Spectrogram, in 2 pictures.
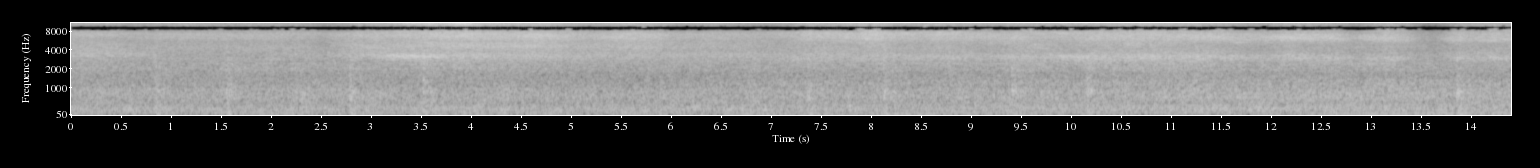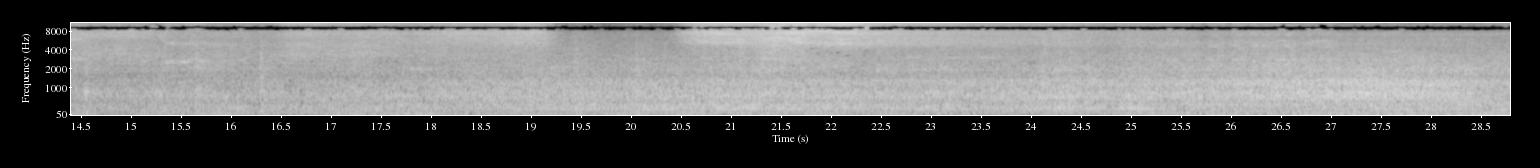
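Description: High Speed Train (InterCity 125) moving slowly past the platform: Mark 3 coaches rolling over the rail joints. The diesel engine of the rear Class 43 power car grows steadily louder over the last ten seconds as it draws level.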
